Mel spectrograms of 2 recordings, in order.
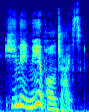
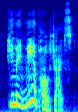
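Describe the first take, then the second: First: Indignant first telling; building disbelief. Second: Higher, louder outraged repeat; repeating it in real outrage. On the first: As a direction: state the outrage once. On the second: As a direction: say it again, more indignant. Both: Real, not acted.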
